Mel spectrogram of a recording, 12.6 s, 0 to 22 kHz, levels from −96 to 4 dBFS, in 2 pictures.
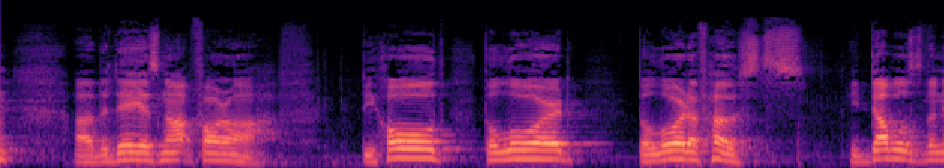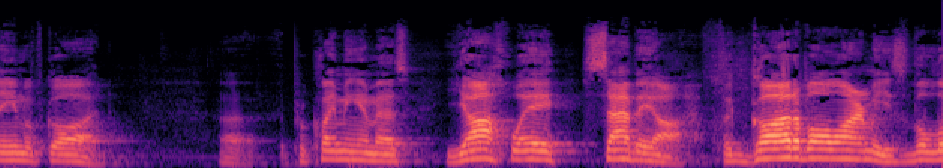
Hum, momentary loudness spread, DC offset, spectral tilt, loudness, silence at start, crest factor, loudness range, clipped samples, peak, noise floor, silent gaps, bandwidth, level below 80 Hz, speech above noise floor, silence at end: none; 17 LU; under 0.1%; -5.5 dB/octave; -24 LUFS; 0 s; 20 dB; 7 LU; under 0.1%; -4 dBFS; -68 dBFS; none; 13 kHz; -62 dBFS; 44 dB; 0 s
